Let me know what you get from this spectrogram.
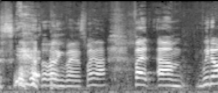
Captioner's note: laughs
